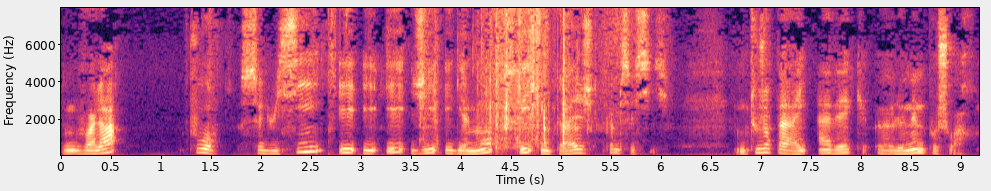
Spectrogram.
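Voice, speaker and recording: A woman hosts a relaxed live crafting stream from her home, chatting loosely and greeting viewers as she goes. Her voice is strongly gravelly and very husky, sitting a little low. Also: a little slow. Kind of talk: casual live unboxing chat.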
